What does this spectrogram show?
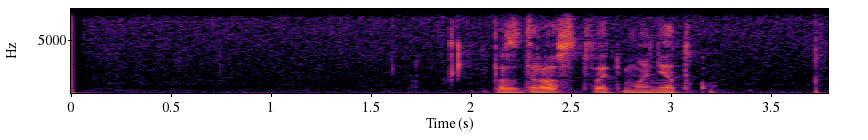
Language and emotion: Russian, neutral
